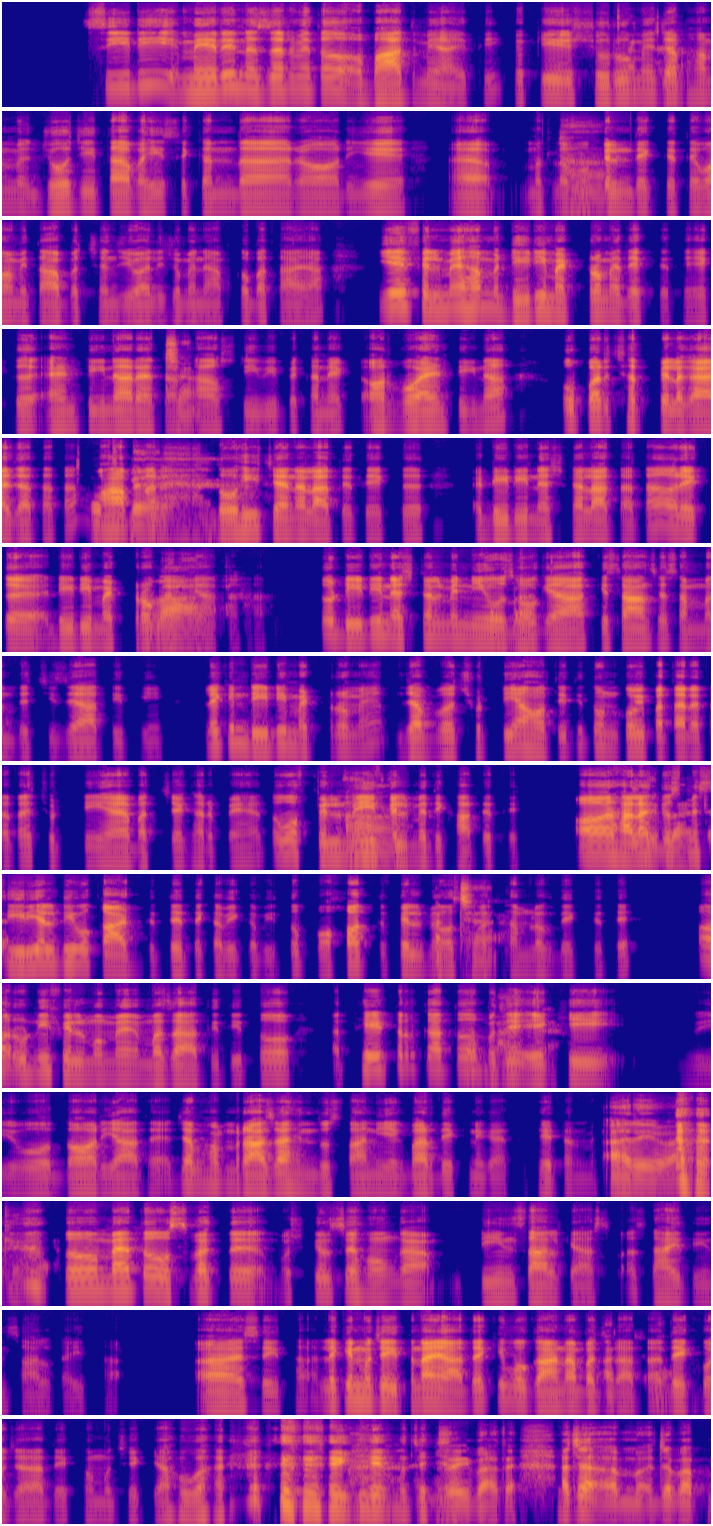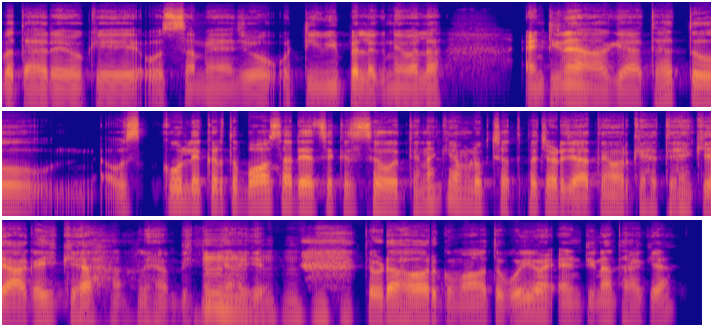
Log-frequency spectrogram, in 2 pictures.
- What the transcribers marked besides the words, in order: tapping; in English: "कनैक्ट"; in English: "न्यूज़"; chuckle; laughing while speaking: "ये मुझे याद"; chuckle; laughing while speaking: "कहते हैं कि आ गई … थोड़ा और घुमाओ"
- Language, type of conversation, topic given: Hindi, podcast, घर वालों के साथ आपने कौन सी फिल्म देखी थी जो आपको सबसे खास लगी?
